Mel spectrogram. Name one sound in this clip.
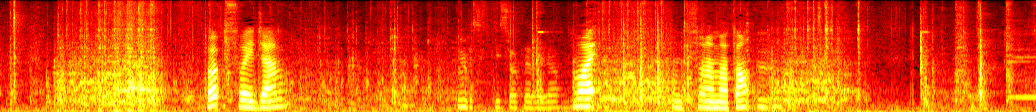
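Buttons on a sewing machine click when pressed.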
